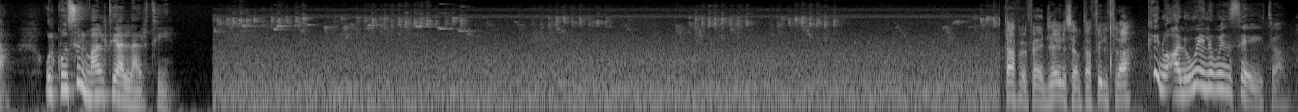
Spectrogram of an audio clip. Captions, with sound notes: [birds chirping] Do you know where the name Filfla comes from? I was told, but I forgot.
